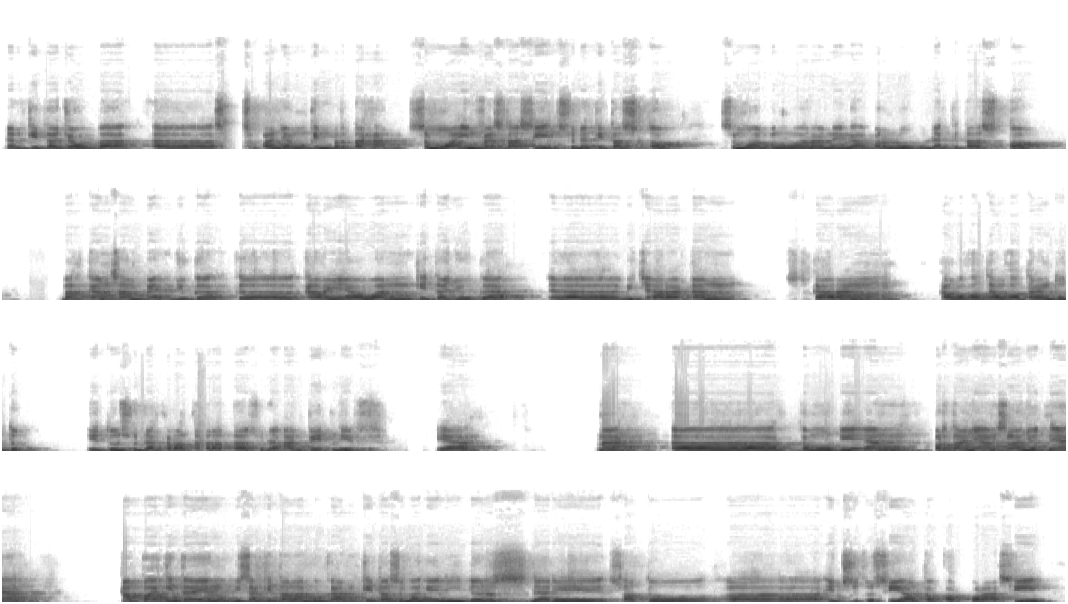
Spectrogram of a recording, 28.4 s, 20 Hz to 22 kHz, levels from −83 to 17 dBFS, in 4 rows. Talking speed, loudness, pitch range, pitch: 130 wpm, -15 LUFS, 100-125 Hz, 110 Hz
